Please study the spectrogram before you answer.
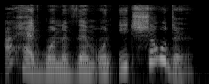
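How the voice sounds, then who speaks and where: A woman's voice: low-pitched, huge pitch swings, normal speed, warm tone, slightly rough, dry recording, studio quality, exaggerated voice. A woman voicing a kindly but bossy, matter-of-fact old grandmother in a children's storybook. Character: brisk, loving old grandmother in charge.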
